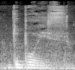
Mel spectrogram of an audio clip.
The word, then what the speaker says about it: Du Bois: to be seeking information on w e b du bois the spelling of his last name is d u space b-o-i-s voice and it's pronounced dubois this tippet the correct spelling of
